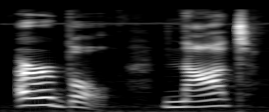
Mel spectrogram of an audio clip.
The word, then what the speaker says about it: herbal: 那我们听到最后这个技师给了 Net 的 solution 解决办法是 a very powerful herbal remedy。herbal 这个词它很妙，它的拼写是 H E R B A L，可是最前面的那个 H 是不发音的，所以它的发音是 herbal，not herbal，right？herbal remedy 给他开了一副中草药。并且因为是特别强效的，所以还提醒他：Now promise me you are going to use it judiciously.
